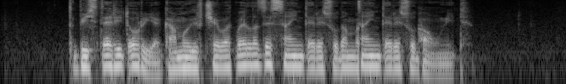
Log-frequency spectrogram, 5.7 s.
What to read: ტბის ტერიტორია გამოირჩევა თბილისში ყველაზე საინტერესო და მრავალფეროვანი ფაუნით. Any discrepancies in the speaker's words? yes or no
yes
